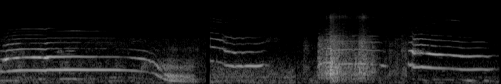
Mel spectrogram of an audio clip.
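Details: Cat letting out a long steady meow that drops at its end, then shorter meows after a gap, with a brief noisy burst between them.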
